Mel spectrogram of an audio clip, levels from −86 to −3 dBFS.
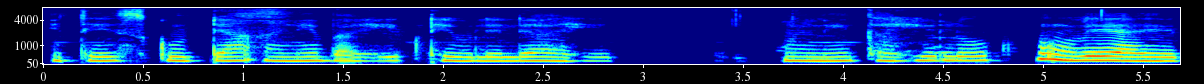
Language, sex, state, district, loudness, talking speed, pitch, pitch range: Marathi, female, Maharashtra, Chandrapur, -27 LUFS, 115 wpm, 205 Hz, 200-215 Hz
